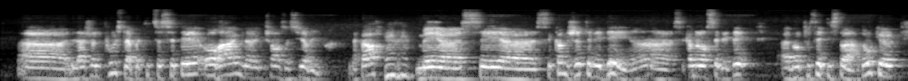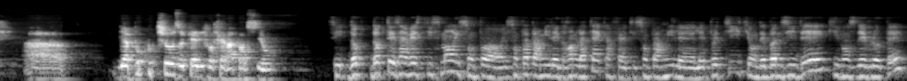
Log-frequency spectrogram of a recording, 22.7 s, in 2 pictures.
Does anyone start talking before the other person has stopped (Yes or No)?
No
